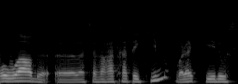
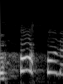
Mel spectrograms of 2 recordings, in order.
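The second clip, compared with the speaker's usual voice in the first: embarrassed laugh; 16 dB louder than usual. Real, not acted. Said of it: "mon accent anglais, il est terrible".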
